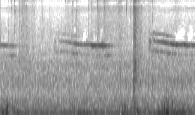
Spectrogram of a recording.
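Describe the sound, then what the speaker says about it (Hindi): A soft cat meow, quiet and a little distant, rising over a low steady background hum. "बिल्ली की आवाज।"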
